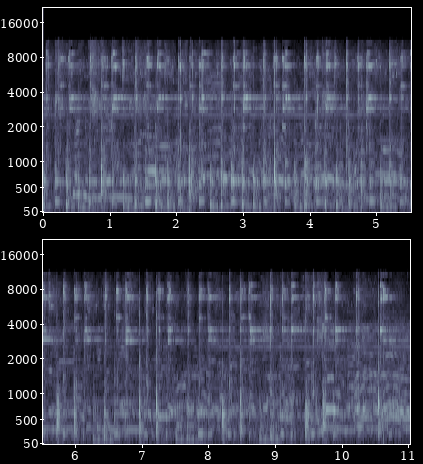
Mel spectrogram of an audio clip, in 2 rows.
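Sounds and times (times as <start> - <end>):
hand cymbals clinking: 0.0 - 11.0.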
